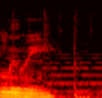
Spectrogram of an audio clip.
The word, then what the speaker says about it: Louis: his name is pronounced Louis just like The Little Prince of Cambridge or perhaps she's a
